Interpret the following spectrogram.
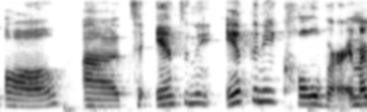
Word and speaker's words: Culver: to introduce you all uh to anthony anthony culver am i pronouncing your last name correctly yep yes who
